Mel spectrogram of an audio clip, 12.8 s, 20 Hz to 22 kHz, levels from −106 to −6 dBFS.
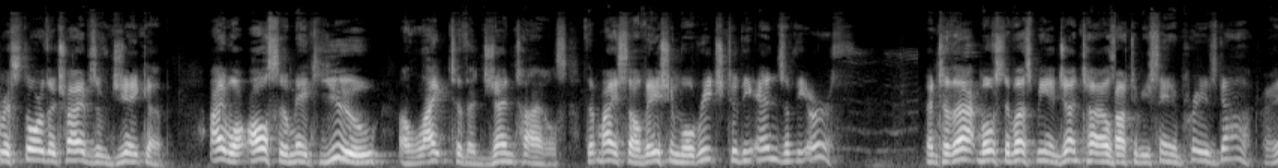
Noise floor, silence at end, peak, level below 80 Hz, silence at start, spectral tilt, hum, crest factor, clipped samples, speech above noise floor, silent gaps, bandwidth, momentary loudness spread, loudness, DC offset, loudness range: -62 dBFS; 0 s; -10 dBFS; -68 dBFS; 0 s; -5.5 dB/octave; none; 16 dB; under 0.1%; 36 dB; none; 14 kHz; 12 LU; -27 LUFS; under 0.1%; 4 LU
